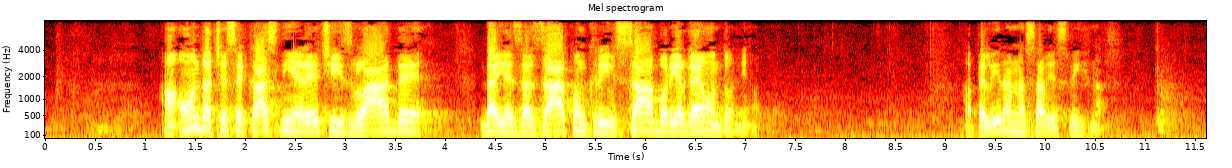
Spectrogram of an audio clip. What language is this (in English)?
Croatian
